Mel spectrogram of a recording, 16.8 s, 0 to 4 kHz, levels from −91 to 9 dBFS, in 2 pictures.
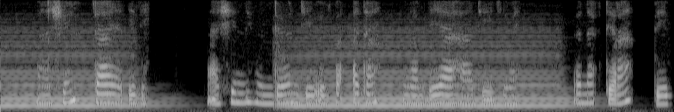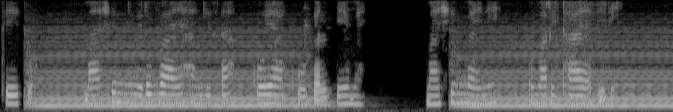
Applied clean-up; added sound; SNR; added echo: none; Bowed string instrument; 2 dB; none.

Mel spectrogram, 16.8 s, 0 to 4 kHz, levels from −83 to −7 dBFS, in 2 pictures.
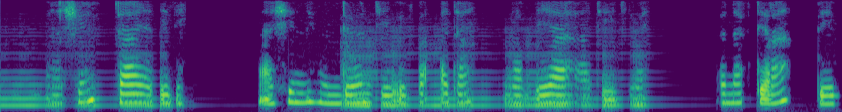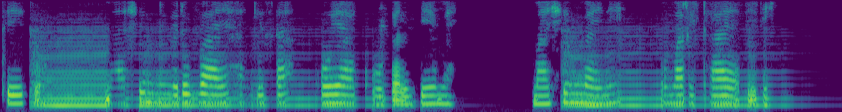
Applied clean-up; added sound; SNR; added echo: neural mask model RNNoise.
